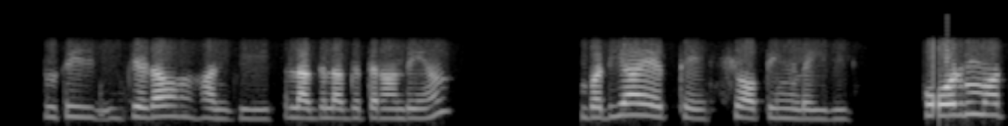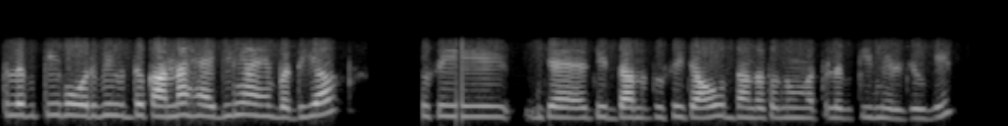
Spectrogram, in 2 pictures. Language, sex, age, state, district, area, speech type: Punjabi, female, 18-30, Punjab, Mohali, urban, conversation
